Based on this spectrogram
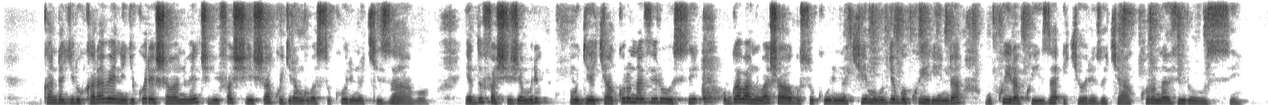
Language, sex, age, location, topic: Kinyarwanda, female, 18-24, Kigali, health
